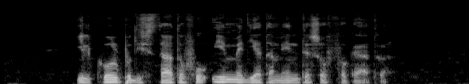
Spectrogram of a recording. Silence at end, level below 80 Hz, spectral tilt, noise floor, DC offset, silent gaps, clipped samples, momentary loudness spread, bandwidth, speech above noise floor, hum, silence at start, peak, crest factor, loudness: 0.85 s; -38 dBFS; -6.5 dB/octave; -66 dBFS; under 0.1%; none; under 0.1%; 14 LU; 11.5 kHz; 44 dB; none; 0.75 s; -4 dBFS; 18 dB; -22 LUFS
